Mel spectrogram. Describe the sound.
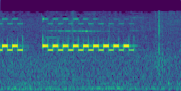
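Telephone ringing with a high electronic trill: a short burst of rapid pulses, then a longer run, over a steady low background hum.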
